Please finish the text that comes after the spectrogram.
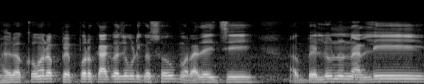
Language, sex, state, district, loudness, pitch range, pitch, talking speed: Odia, male, Odisha, Malkangiri, -18 LUFS, 115-130 Hz, 130 Hz, 125 wpm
